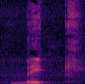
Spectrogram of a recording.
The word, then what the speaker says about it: বৃক্ষ: এই দেখো বৃক্ষ তাহলে রিকার আছে এর ক্ষয়ের সাথে ও হচ্ছে তাহলে উচ্চারণ এরকম হবে বৃক্ষ বৃক্ষ বৃক্ষ ঠিক আছে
